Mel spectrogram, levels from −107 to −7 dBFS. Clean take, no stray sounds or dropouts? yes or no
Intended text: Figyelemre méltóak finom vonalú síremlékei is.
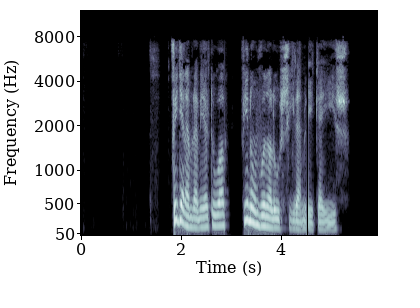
no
